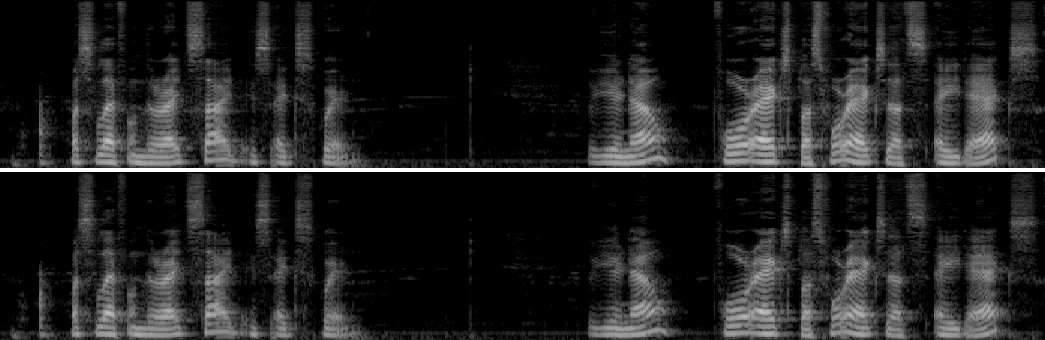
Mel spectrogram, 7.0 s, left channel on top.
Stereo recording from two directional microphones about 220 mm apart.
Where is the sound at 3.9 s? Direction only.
20° left (ahead or behind).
